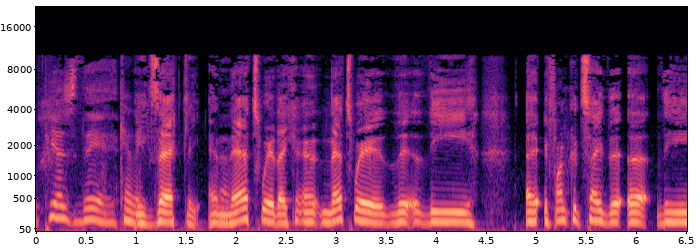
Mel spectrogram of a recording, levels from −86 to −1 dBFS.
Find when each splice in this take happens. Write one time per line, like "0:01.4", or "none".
none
